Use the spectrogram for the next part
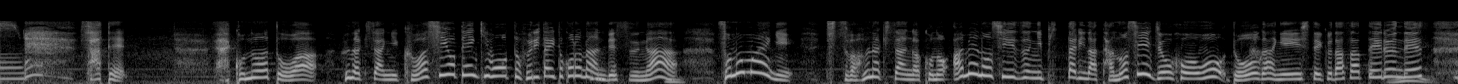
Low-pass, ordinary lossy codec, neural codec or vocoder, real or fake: none; none; none; real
